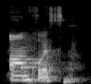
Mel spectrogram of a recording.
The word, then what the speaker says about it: Almquist: Yes, Almquist.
